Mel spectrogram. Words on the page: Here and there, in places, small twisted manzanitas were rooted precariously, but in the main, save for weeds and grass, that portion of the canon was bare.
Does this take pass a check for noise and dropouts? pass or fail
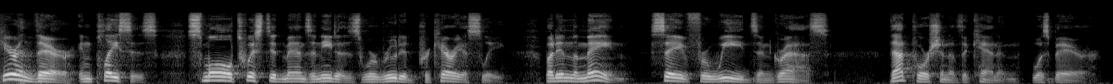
pass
